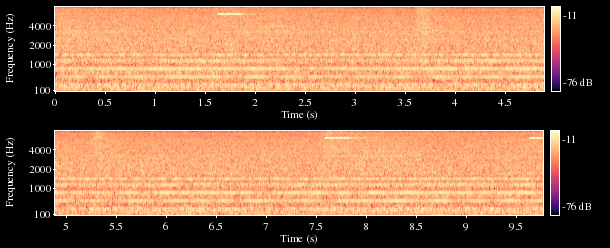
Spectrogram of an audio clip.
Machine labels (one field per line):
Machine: fan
